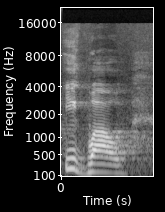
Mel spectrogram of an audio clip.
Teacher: Veja aqui, igual, aqui, o e o a, tá? Igual, onde você percebe que o U é a semivogal e o A é a vogal. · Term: ditongo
